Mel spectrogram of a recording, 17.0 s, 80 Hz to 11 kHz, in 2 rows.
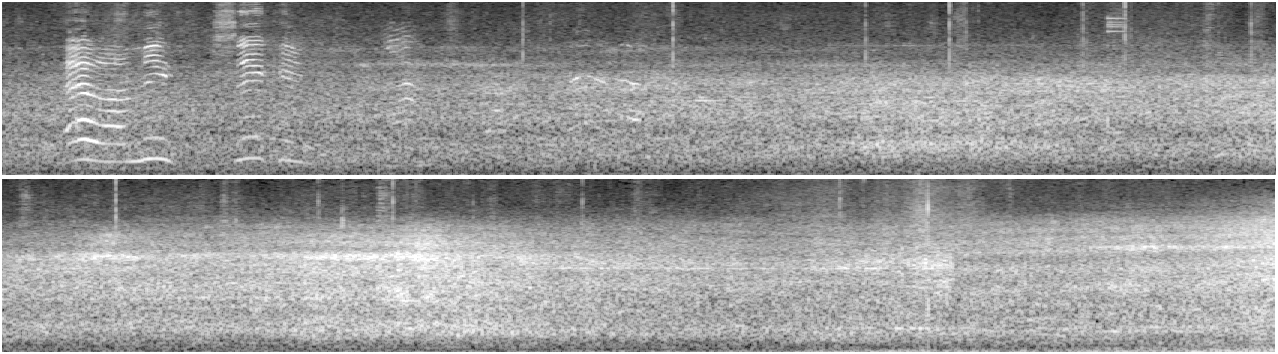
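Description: Jet airliner departing Heathrow Airport on runway 27 right, a steady loud roaring engine rumble that builds slowly toward the end, heard from a spotting position outdoors with faint background chatter.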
